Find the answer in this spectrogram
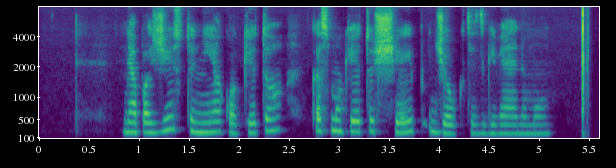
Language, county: Lithuanian, Tauragė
